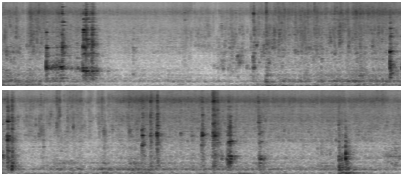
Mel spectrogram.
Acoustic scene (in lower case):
kitchen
